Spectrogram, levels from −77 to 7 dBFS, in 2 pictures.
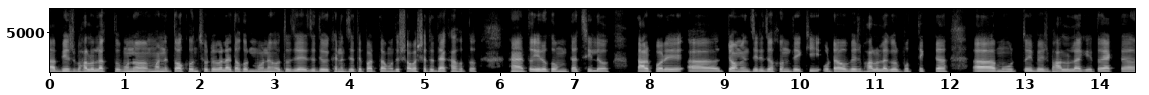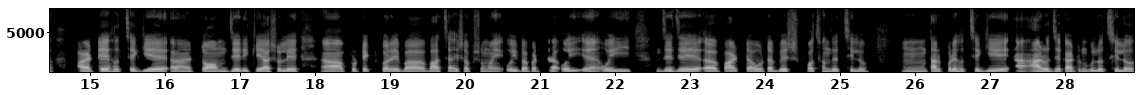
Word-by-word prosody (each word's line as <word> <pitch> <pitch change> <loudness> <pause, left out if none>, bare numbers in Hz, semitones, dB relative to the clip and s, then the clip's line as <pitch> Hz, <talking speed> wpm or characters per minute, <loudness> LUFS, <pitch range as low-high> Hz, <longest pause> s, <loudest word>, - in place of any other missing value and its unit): আ - - +5 0.2
বেশ 170 -1 +2
ভালো 150 0 +3
লাগতো। 145 +1 0
মনও 165 0 +1 0.2
মানে 160 -1 0
তখন 155 +2 +3
ছোটোবেলায় 155 +1 +2
তখন 155 0 0
মনে 155 0 0
হত 150 +1 -3
যে, 150 - +5 0.2
যদি 145 +1 -3
ওইখানে 155 +1 -2
যেতে 150 +2 0
পারতাম 140 0 +2
ওদের 145 +1 -3
সবার 145 0 +2
সাথে 150 -1 -1
দেখা 135 +2 +2
হতো। 135 -1 -7 0.5
হ্যাঁ? 170 -3 +5
তো - - -4
এরকমটা 160 -1 +1
ছিল। 155 -2 -3 0.5
তারপরে 150 0 +4 0.3
আ - - +2 0.4
Tom 155 -1 +5
and 155 - -2
Jerry 155 0 0
যখন 155 +1 -2
দেখি 145 0 -3 0.2
ওটাও 170 +1 +2
বেশ 165 0 +2
ভালো 145 +1 +3
লাগে। 140 +1 +2
ওর - - -5
প্রত্যেকটা 180 +1 -2 0.5
আ - - +8 0.3
মুহূর্তেই 165 0 -2
বেশ 160 -1 0
ভালো 145 -1 +1
লাগে। 140 0 0
তো - - 0
একটা 160 +3 -7 0.5
পার্টে 160 +2 +3
হচ্ছে 165 +1 -3
গিয়ে 165 0 +4 0.2
আ - - +1 0.4
টম 160 0 +4 0.2
জেরিকে 155 0 0
আসলে 155 0 -1 0.5
আ - - +2 0.3
প্রটেক্ট 160 0 -4
করে 145 0 +3
বা 145 - +3 0.3
বাঁচায় 150 -1 +1
সবসময়। 145 0 -5 0.2
ওই 170 - +2
ব্যাপারটা 165 -1 -2 0.2
ওই 160 - +2 0.2
আ 155 - +2 0.2
ওই 165 0 +1 0.6
যে, 170 - +1
যে, 170 - +2 0.3
আ - - +6 0.2
পার্ট 150 0 +3
টা 170 - 0
ওটা 160 +1 -1
বেশ 155 -1 +1 0.2
পছন্দের 150 0 -2
ছিল। 145 -2 -4 0.6
উম 155 -1 -7
তারপরে 160 +1 +1
হচ্ছে 155 +1 -7
গিয়ে 150 -1 +1 0.2
আ - - +3 0.2
আরো 160 0 +5
যে, 165 - +1
কার্টুনগুলো 155 0 0
ছিল 160 -2 -2
155 Hz, 170 wpm, -23 LUFS, 150-160 Hz, 0.6 s, আ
